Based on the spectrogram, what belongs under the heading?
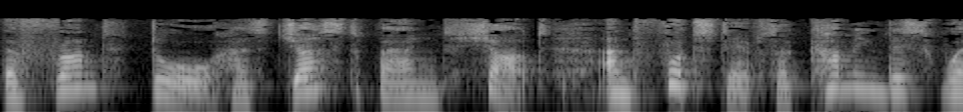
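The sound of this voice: The delivery is an unforced reading voice with lively intonation.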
